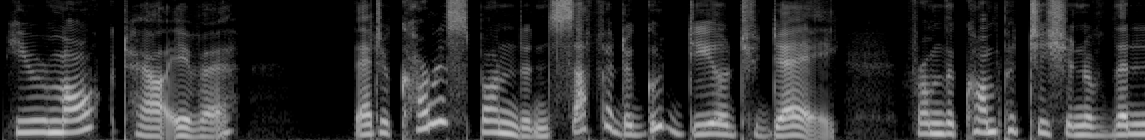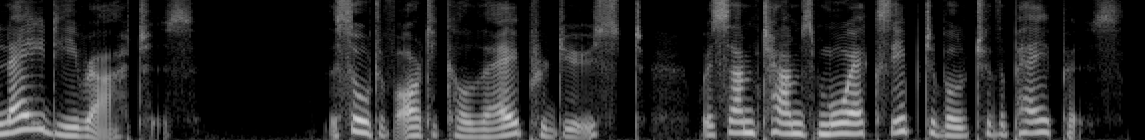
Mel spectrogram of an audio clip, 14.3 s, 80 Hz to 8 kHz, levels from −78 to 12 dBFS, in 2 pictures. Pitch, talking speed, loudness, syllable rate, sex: 215 Hz, 135 wpm, -18 LUFS, 4.9 syllables/s, female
